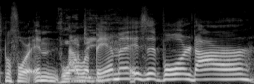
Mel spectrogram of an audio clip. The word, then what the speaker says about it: voir dire: And that would be voir dire. Oh, yay! Voir dire. Or if you're in Texas, voir dire. I've asked you this before. In Alabama, is it voir dire? Voir dire.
